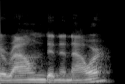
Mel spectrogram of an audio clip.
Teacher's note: Well, it's not din an hour, it's around in an hour, but we could often just link those together and it goes by very quickly.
